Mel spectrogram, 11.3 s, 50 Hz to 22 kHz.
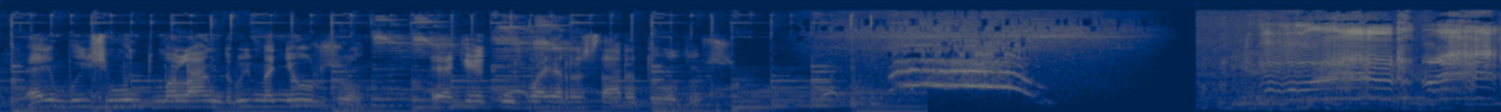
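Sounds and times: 
speech: 0.2s - 5.6s
newborn baby's first cry: 2.9s - 4.4s, 6.6s - 7.8s, 9.4s - 11.2s.

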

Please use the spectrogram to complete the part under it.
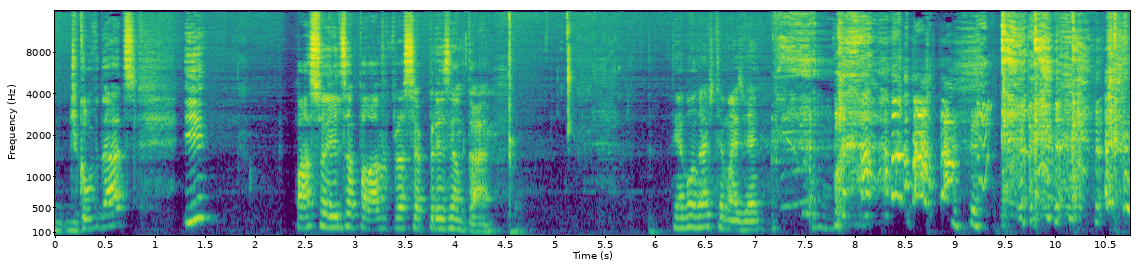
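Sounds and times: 
speech: 0.0s - 1.6s, 2.4s - 4.7s, 6.2s - 7.9s, 9.2s - 9.8s
person chuckling: 7.2s - 10.7s
person coughing: 9.2s - 10.7s.

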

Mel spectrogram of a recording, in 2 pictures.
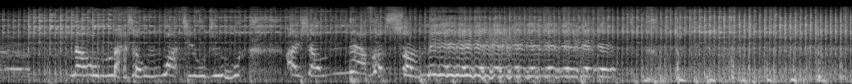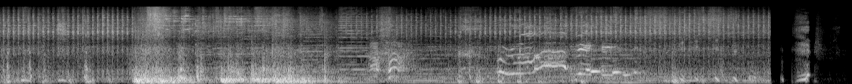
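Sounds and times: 
jackhammer rattling: 0.0s - 16.2s
speech: 0.8s - 6.2s
laughter: 4.3s - 9.7s, 12.2s - 16.3s.

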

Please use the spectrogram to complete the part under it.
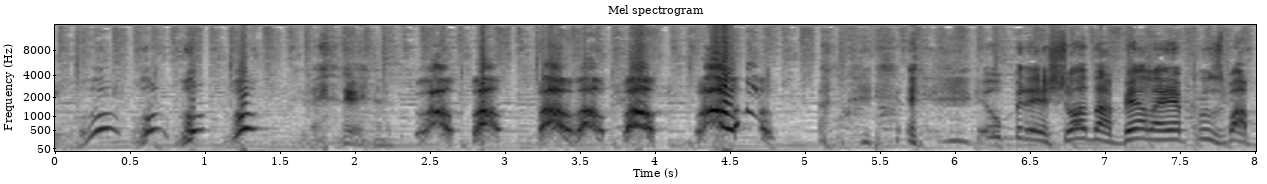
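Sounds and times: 
person imitating a dog barking: 0.0s - 1.5s, 2.4s - 4.8s
laughter: 1.7s - 2.6s, 4.3s - 6.1s
speech: 1.9s - 4.0s, 6.5s - 8.0s.

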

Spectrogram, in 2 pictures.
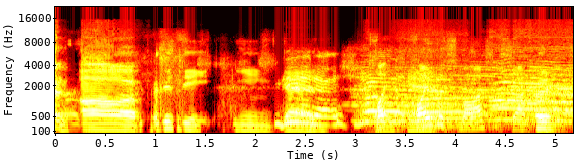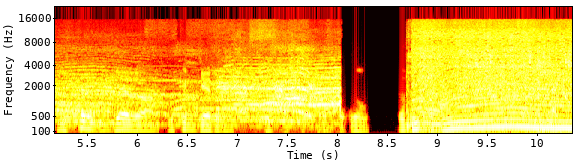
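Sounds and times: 
speech: 0.0s - 10.3s
sluggish chainsaw droning and revving: 8.7s - 10.3s.

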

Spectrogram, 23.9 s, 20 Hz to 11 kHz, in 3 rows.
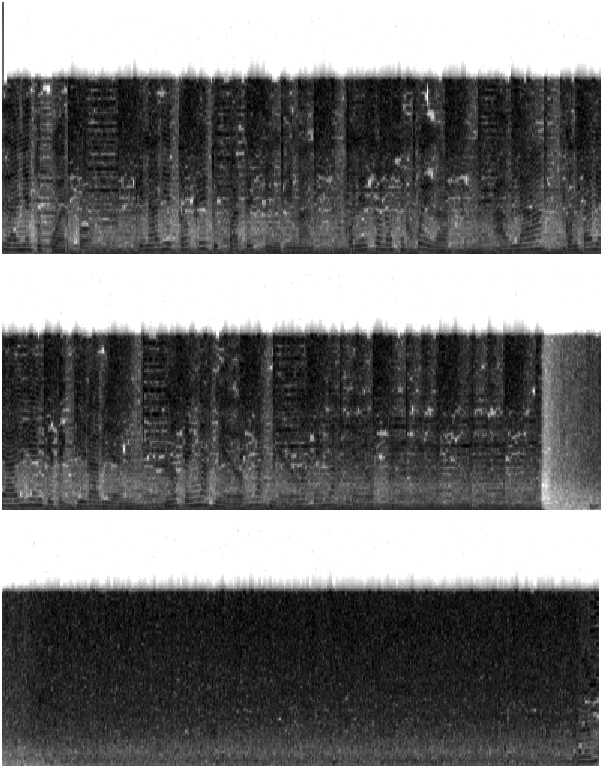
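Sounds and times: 
brief burst of music: 0.0s - 15.2s
speech: 0.0s - 15.2s
flowing river current: 15.6s - 23.7s.

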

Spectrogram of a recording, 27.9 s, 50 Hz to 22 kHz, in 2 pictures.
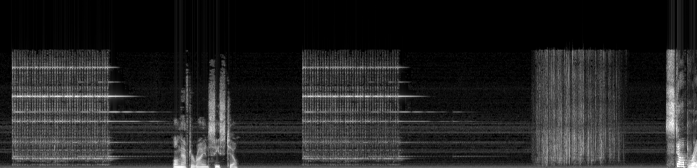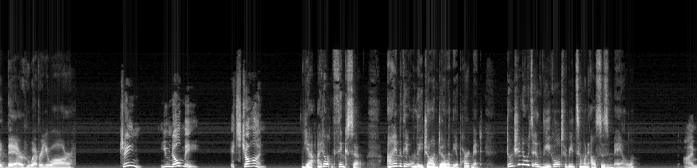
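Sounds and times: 
faint hum: 0.0s - 27.8s
rattling telephone bell ringing: 0.2s - 3.3s, 6.0s - 9.6s
speech: 3.4s - 4.8s, 13.5s - 15.5s, 16.4s - 18.0s, 18.6s - 19.3s, 20.0s - 26.7s, 27.6s - 27.8s
crinkling rustling noise: 10.6s - 12.6s.

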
